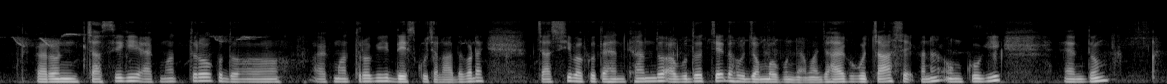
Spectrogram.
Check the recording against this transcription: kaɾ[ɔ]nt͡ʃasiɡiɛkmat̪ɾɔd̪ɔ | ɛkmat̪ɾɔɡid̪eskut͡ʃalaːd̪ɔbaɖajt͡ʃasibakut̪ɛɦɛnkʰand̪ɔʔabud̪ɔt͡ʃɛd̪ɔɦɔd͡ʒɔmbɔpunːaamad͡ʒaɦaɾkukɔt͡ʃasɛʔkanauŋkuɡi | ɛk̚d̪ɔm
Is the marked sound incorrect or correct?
correct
